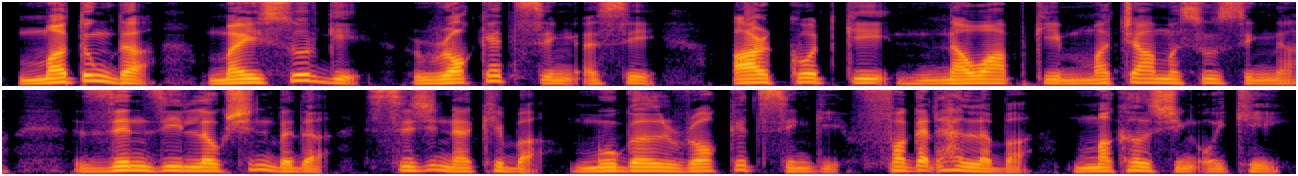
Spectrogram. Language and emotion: Manipuri, neutral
